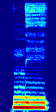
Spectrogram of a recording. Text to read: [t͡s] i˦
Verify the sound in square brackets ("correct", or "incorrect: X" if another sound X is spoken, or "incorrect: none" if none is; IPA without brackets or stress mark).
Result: incorrect: n̪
